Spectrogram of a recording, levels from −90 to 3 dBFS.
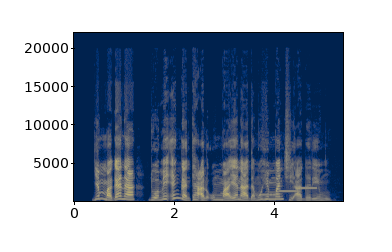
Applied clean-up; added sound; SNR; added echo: none; Telephone; 14 dB; none.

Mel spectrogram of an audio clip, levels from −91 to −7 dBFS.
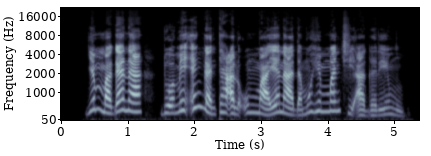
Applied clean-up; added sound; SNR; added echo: neural mask model Resemble Enhance denoiser.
